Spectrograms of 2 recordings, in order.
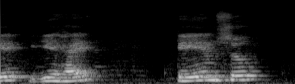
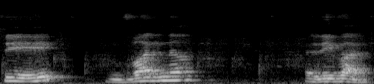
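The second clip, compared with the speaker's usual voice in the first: सेबर्न stretched out very slowly; slow dictation; much slower than usual. Shown as a demonstration. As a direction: draw the word out while writing. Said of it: "इसका मैं नाम लिख देता हूँ".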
